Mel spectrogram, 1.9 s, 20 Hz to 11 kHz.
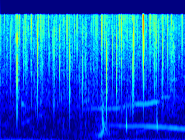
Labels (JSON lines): {"label": "biophony", "recorder": "SoundTrap 300"}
